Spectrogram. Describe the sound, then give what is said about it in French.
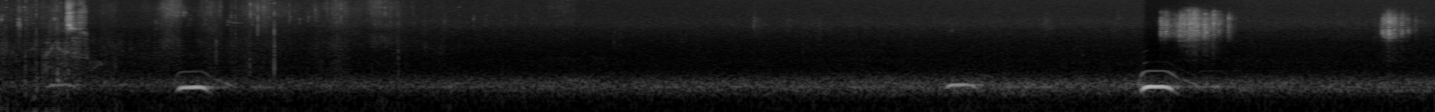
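A Eurasian eagle-owl, Europe's largest nocturnal raptor, gives deep, resonant hoots at intervals before full nightfall, a few spaced calls carrying over a steady low background hum, with faint rustling noises now and then. “C'est le plus grand euh, rapace euh, nocturne d'Europe.”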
